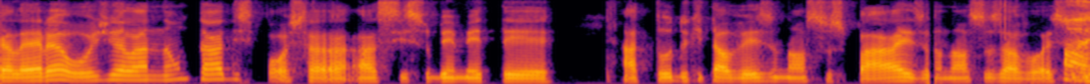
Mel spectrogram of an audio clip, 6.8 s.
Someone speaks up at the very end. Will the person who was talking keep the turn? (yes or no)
no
